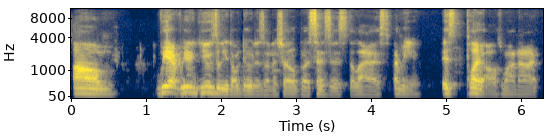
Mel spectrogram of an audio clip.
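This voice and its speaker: A man's voice: fairly low pitch, moderate pace, fairly bright tone. A man hosting a casual sports podcast panel, talking in an informal, slangy and playful way. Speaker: podcast host.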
